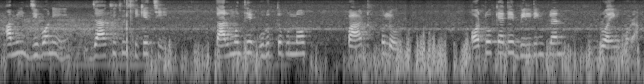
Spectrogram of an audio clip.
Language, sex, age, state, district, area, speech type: Bengali, female, 45-60, West Bengal, Paschim Medinipur, rural, spontaneous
